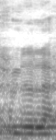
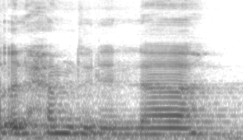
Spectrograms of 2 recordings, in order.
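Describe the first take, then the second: First: It is said quickly and mumbled, without feeling. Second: It is said slowly and earnestly, with feeling.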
